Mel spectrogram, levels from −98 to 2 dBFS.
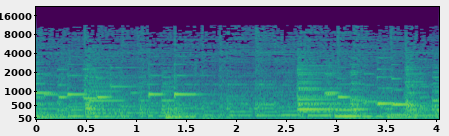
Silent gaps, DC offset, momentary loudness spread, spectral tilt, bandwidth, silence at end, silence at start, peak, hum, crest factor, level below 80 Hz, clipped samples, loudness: none; under 0.1%; 9 LU; -6 dB/octave; 11.5 kHz; 0 s; 0 s; -6 dBFS; none; 16 dB; -34 dBFS; under 0.1%; -21 LUFS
